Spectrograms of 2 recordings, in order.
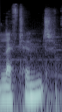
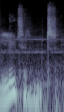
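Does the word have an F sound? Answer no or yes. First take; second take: yes; no. First: The word is said with an F sound. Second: The word is said without an F sound. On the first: "I don't see the F in it, so I don't say um lieutenant" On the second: "I say lieutenant"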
